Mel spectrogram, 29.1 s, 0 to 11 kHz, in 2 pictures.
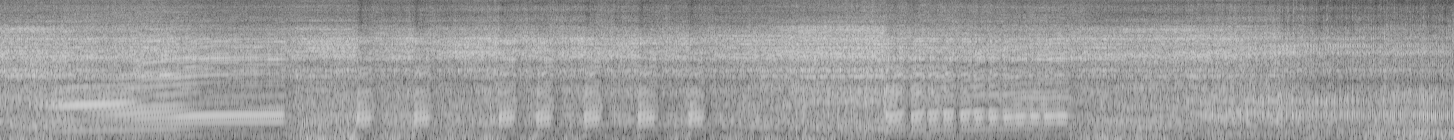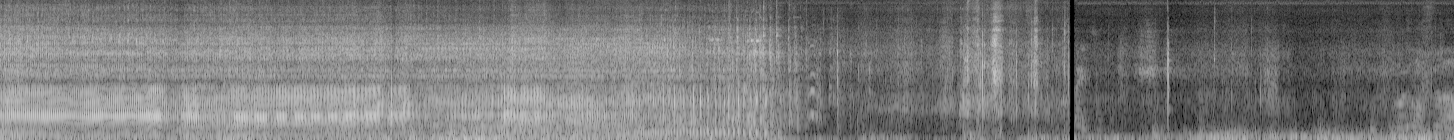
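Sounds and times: moped engine revving: 0.0s - 22.7s.

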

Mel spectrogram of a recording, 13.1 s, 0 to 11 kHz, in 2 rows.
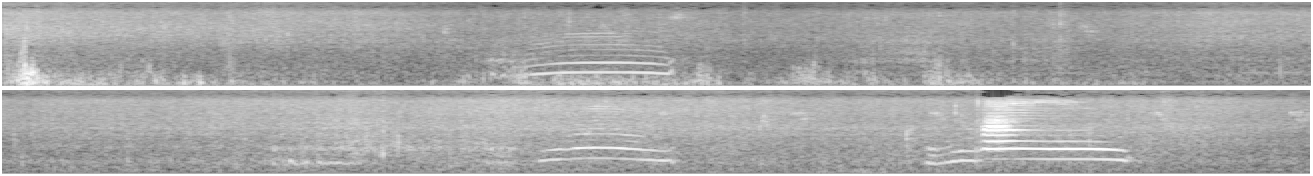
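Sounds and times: cat meowing: 2.4s - 3.4s, 9.1s - 10.0s, 11.1s - 12.2s.

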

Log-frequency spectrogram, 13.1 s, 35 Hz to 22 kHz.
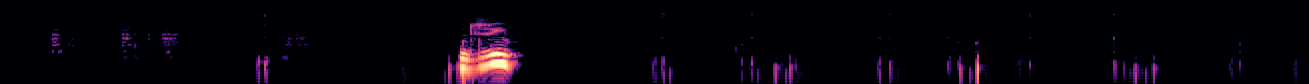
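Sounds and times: computer mouse clicking: 2.5s - 2.9s, 6.5s - 6.7s, 7.3s - 7.6s, 8.7s - 10.4s, 11.1s - 11.6s, 12.2s - 13.0s.

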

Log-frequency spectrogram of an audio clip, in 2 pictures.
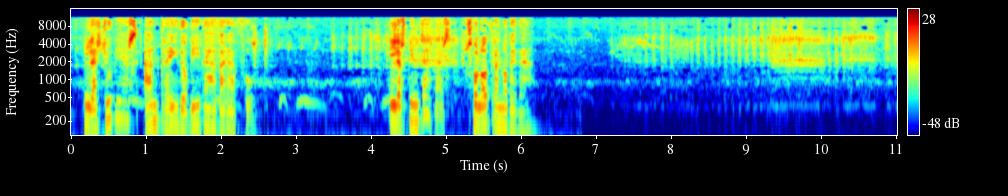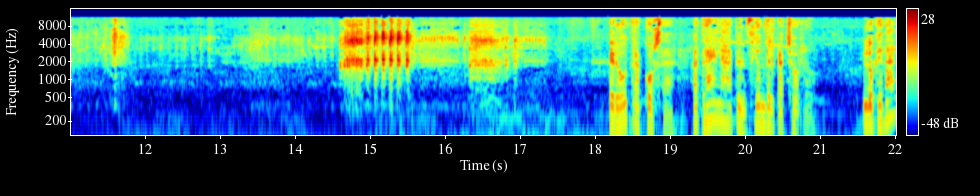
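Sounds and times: guineafowl rattling cackles: 2.5s - 5.2s, 13.4s - 17.4s.

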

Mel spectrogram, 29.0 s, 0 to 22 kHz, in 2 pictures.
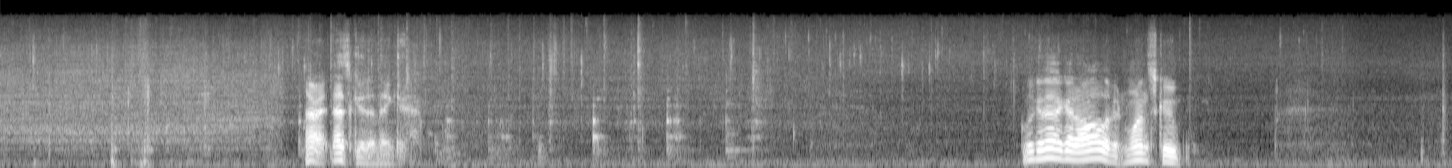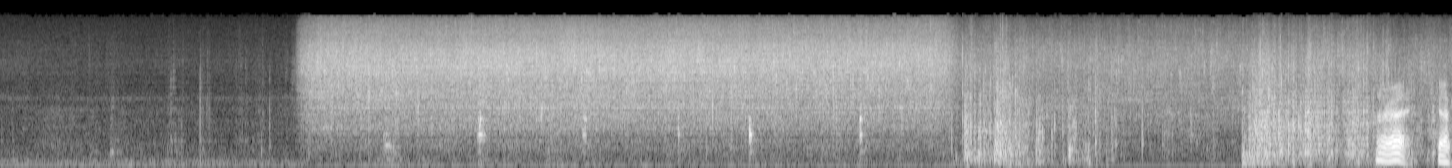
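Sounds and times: onion sizzling in a pan: 0.0s - 10.5s, 17.4s - 29.0s.

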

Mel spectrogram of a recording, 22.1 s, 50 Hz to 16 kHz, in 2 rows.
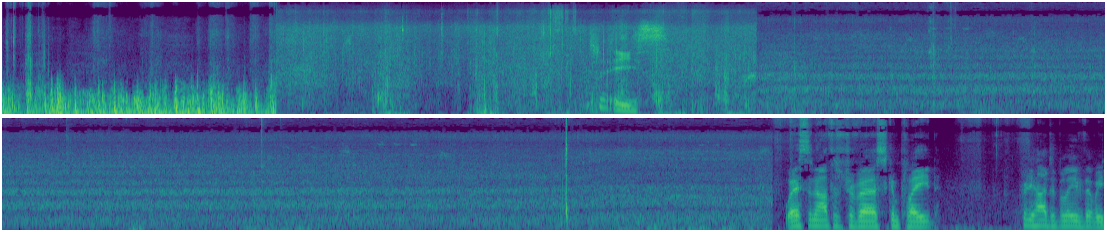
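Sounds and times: outdoor background hiss: 2.8s - 20.0s.

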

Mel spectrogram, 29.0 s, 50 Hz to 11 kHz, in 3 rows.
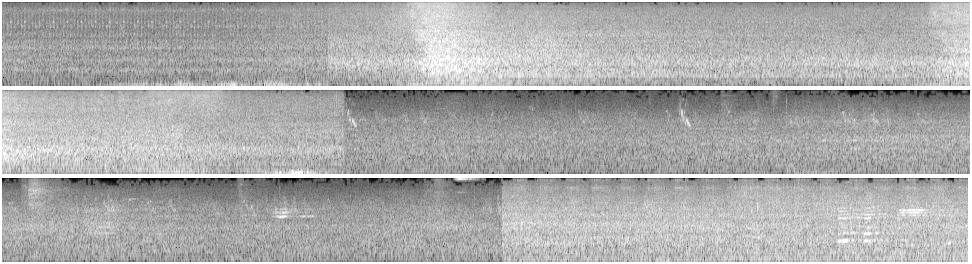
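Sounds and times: road traffic passing: 0.0s - 29.0s
wind on microphone: 1.4s - 3.3s, 12.2s - 13.1s.

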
